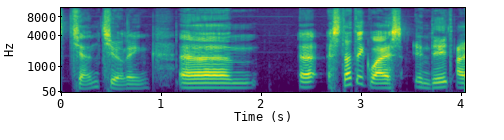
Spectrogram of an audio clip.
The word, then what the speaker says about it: 千秋令: even pronounce this because i can't go with the japanese pronunciation because that would make sense make sense yes that would be like send aki mai or something like that i was like that does make sense right yeah yeah i agree so i had to look up the chinese pronunciation and it apparently is chen chuling and aesthetic wise indeed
